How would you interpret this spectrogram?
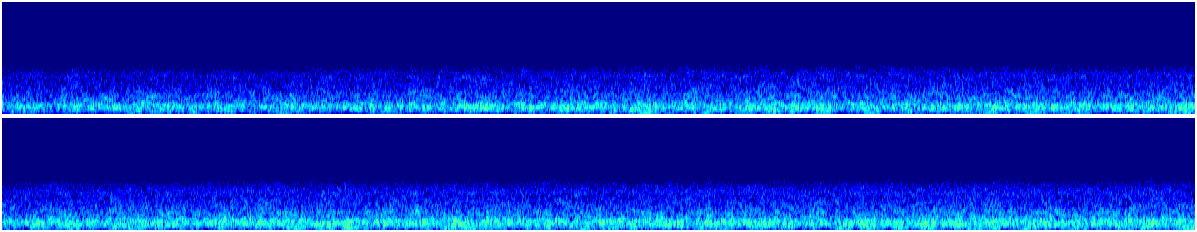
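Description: rain falling

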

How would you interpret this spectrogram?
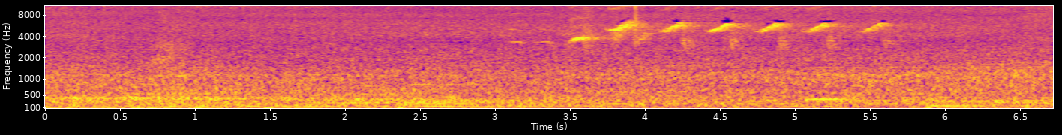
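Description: birds chirping outdoors

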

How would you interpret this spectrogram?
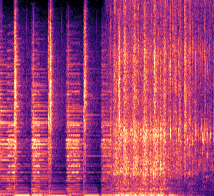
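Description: washing machine running

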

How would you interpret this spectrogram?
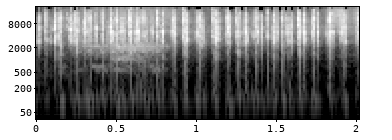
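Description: pen clicking

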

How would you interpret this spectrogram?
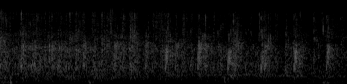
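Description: small audience applause

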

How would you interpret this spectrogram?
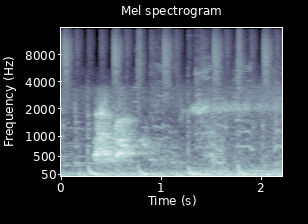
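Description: dog barking

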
